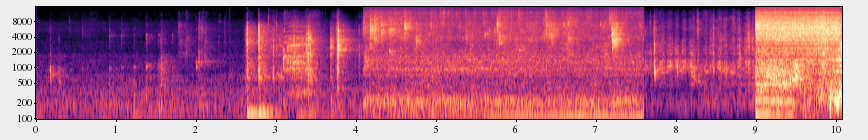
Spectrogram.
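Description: Shower water spraying and splattering, starting about four seconds in, easing off a little, then much louder near the end. Before that, faint gulping and clicks from drinking out of a large plastic water bottle.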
